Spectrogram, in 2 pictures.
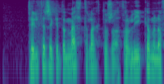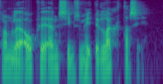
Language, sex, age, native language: Icelandic, male, 20-29, Icelandic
